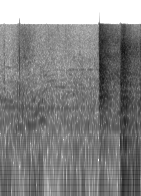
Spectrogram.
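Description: BMX starting gate dropping: two loud, short metallic slams close together about one and a half seconds in, releasing the riders onto the start ramp.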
